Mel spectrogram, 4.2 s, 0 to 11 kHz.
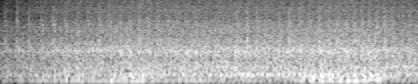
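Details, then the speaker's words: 2003 VW Passat 1.8T petrol engine idling, still vibrating heavily with an irregular stumbling misfire after camshaft position sensor replacement; misfire later traced to two faulty ignition coils found by swapping coils and unplugging them while running. "Pues yo lo sigo viendo como que vibra mucho."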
